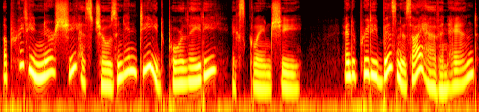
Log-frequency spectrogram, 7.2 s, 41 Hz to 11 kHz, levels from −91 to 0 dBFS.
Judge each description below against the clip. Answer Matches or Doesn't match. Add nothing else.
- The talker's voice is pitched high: Matches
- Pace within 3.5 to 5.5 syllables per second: Matches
